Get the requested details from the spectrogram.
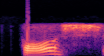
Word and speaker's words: pox: It's actually pronounced Bosch. So sometimes Bosch. The X here is pronounced as an S-H.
